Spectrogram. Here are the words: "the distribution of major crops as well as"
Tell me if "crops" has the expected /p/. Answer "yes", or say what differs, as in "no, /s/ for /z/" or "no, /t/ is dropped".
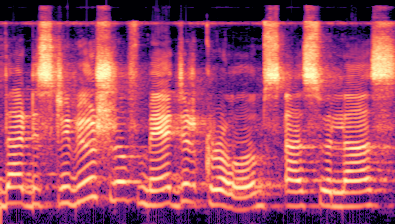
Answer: no, /b/ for /p/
